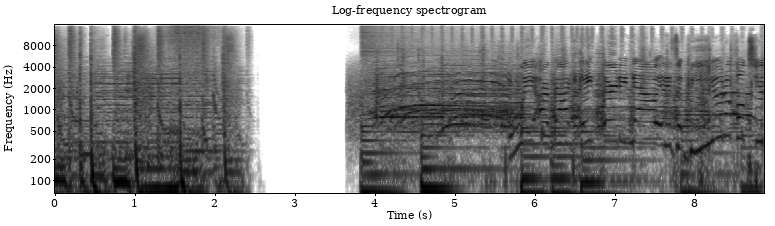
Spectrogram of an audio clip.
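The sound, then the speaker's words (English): A TV show's live crowd on an outdoor plaza on a gorgeous Tuesday morning cheers and whoops with excited shouts over loud, steady music. The sound cuts out for about a second before the cheering and music return at full volume. “Tuesday morning, and what a gorgeous day out on our plaza. Gorgeous crowd, lots of smiles.”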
